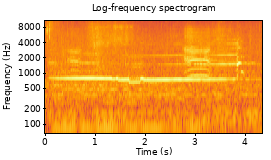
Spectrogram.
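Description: Sheep enemies in the video game Mortal Shell 2 give a few faint, wavering bleats over a steady hum of game ambience and music, quiet and somewhat distant.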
